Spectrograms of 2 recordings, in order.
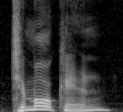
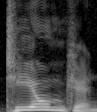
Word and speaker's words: Tiomkin: Pity was written by Dimitri tamokin tiom tiomkin that's the right pronunciation and Ned Washington and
